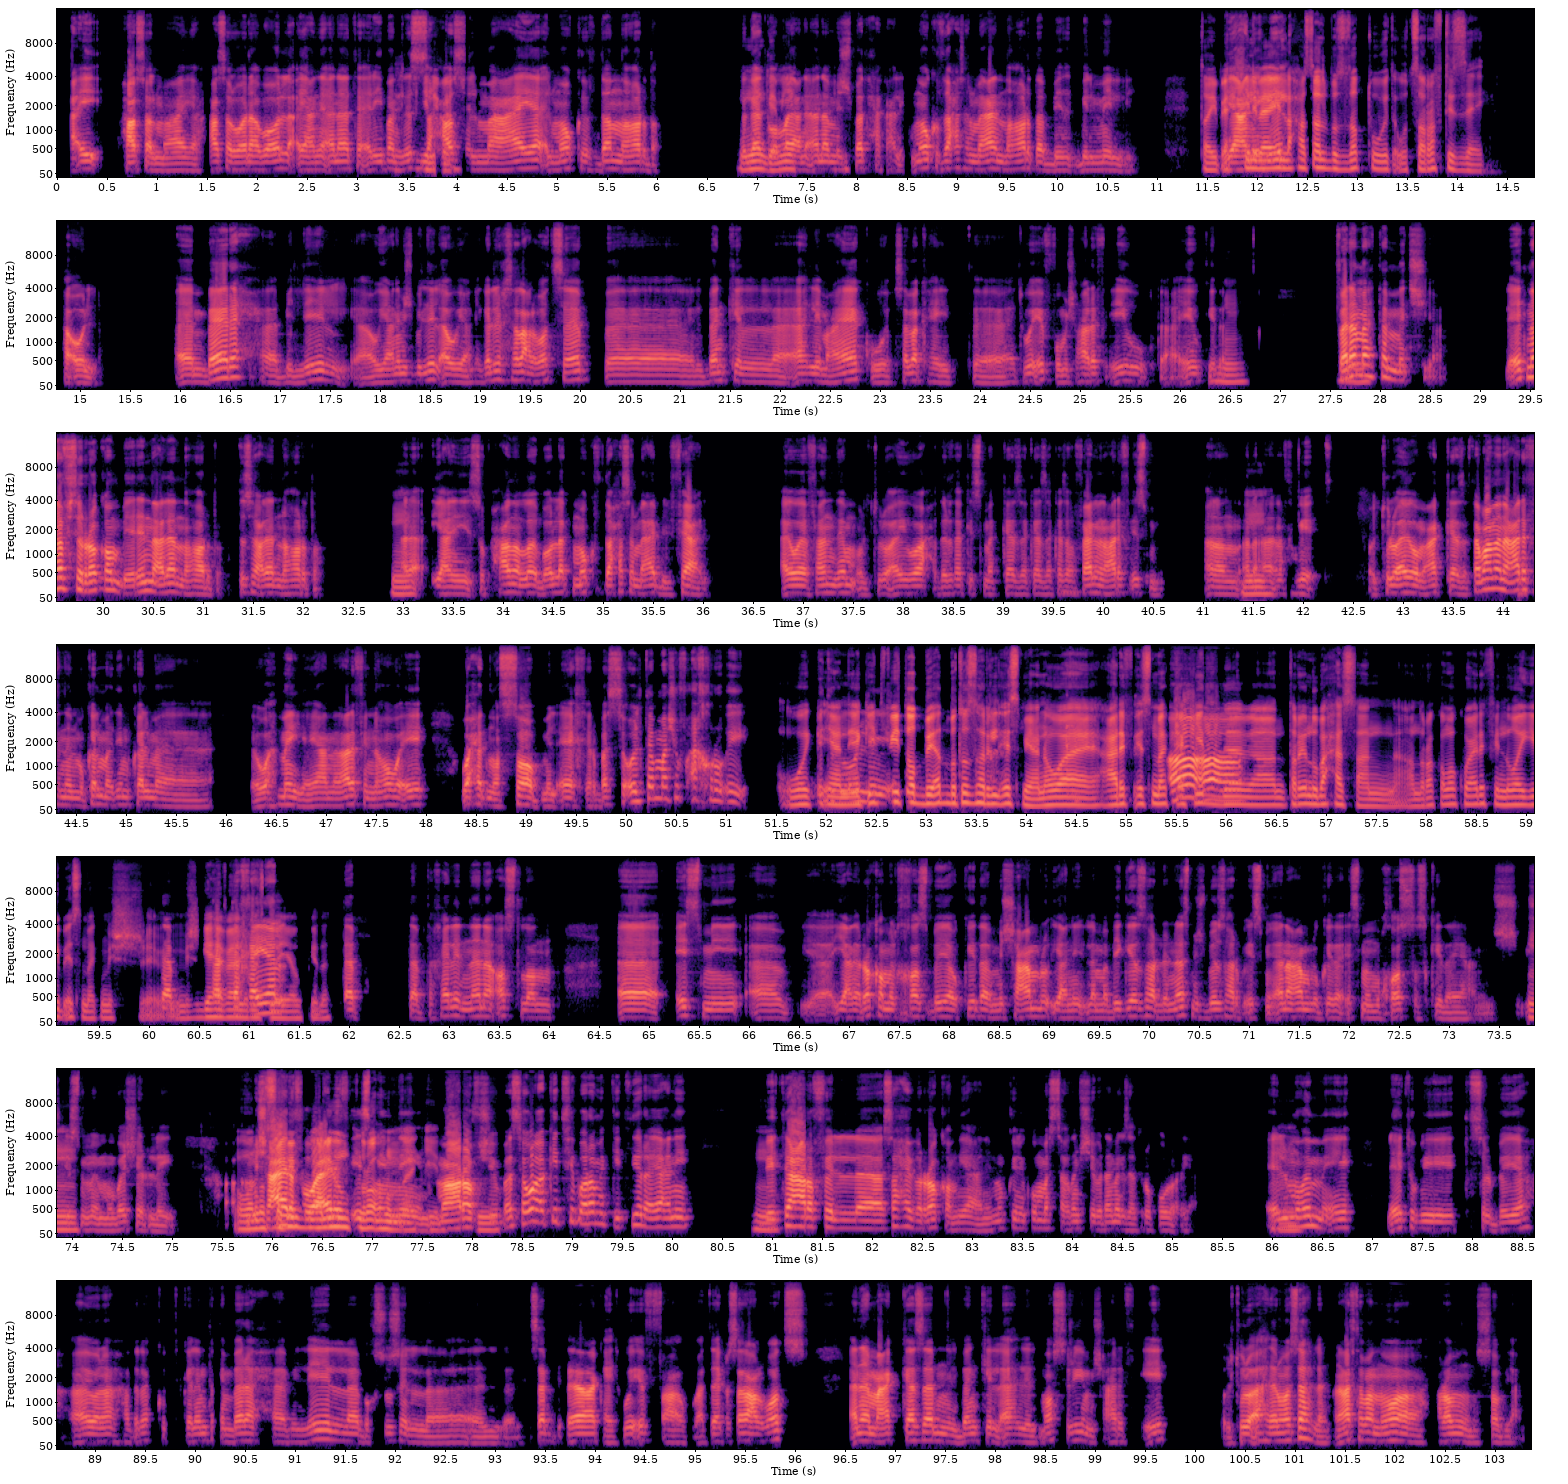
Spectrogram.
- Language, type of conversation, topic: Arabic, podcast, إزاي تحمي نفسك من النصب على الإنترنت؟
- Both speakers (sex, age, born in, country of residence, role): male, 25-29, Egypt, Egypt, guest; male, 25-29, Egypt, Egypt, host
- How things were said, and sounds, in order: tapping; other noise; other background noise; throat clearing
